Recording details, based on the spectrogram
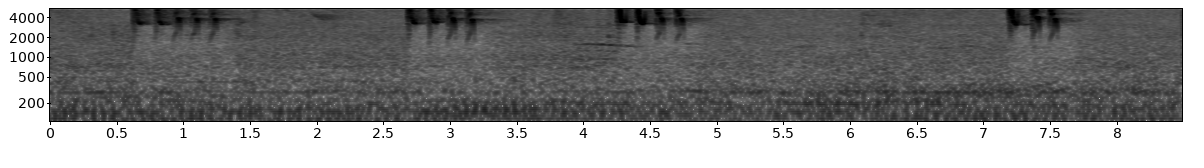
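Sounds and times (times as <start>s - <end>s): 
steady low rumble: 0.0s - 8.4s
great tit calls: 0.6s - 1.5s, 2.6s - 4.9s, 7.2s - 7.7s.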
